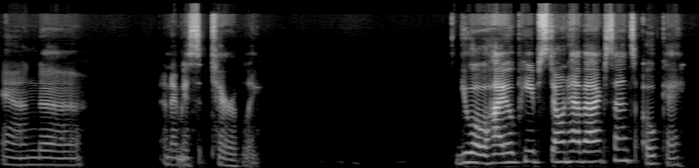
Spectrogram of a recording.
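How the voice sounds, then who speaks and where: A woman's voice: mid-range voice, slow pace, sharp tone, clear, resonant tone. A woman livestreaming casual chat, from northern Minnesota, with a mixed East Coast and Southern accent, chatty and casually profane. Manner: chatty, swears casually, repeats what others say. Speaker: livestream host.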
